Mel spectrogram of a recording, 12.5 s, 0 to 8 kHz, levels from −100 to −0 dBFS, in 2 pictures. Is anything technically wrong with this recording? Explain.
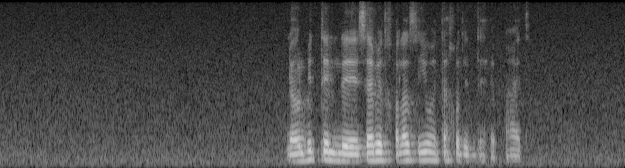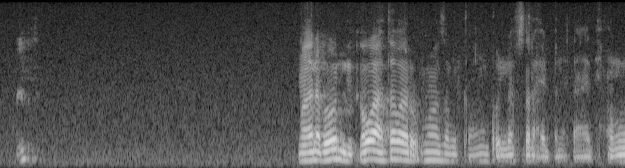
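No, the speech shows no faults, and the band ending at 8 kHz is simply the normal top end of the wideband call codec it passed through, which sounds consistent with G.722.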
